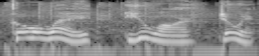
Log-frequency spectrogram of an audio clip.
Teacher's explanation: di antara Go dan away ada bunyi seolah-olah ada huruf w-nya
